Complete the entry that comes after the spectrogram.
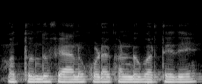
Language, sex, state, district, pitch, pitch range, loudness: Kannada, male, Karnataka, Bidar, 120 Hz, 115-120 Hz, -15 LUFS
